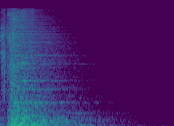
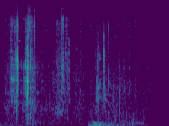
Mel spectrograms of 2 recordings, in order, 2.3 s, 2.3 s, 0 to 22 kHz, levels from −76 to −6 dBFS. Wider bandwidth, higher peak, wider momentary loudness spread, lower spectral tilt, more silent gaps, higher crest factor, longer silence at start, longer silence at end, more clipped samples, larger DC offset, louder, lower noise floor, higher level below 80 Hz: second, 17 kHz vs over 20 kHz; second, -16 dBFS vs -10 dBFS; about the same, 22 LU vs 23 LU; first, -3 dB/octave vs 1 dB/octave; neither; second, 22 dB vs 30 dB; about the same, 0 s vs 0.05 s; first, 0.95 s vs 0.45 s; neither; neither; first, -33 LUFS vs -36 LUFS; first, -74 dBFS vs -61 dBFS; first, -44 dBFS vs -60 dBFS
